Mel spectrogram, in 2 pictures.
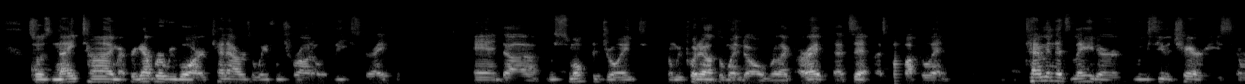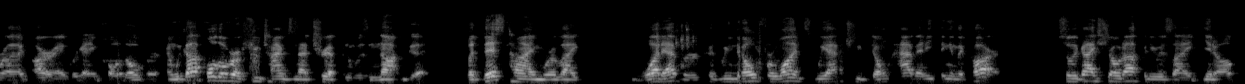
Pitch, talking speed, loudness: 150 Hz, 245 wpm, -30 LUFS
